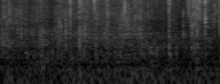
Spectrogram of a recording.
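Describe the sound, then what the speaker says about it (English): Plastic packaging bag being torn open by hand while unpacking a purchase, a close, continuous crinkling and ripping with sharper bursts near the end, with no talking. "Only reason I go to the gym to open plastic bags."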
